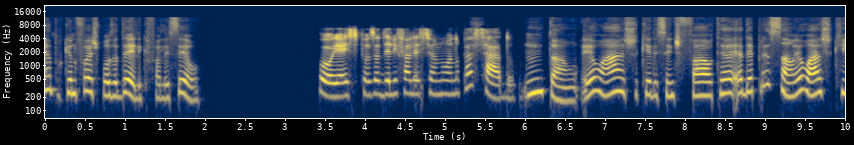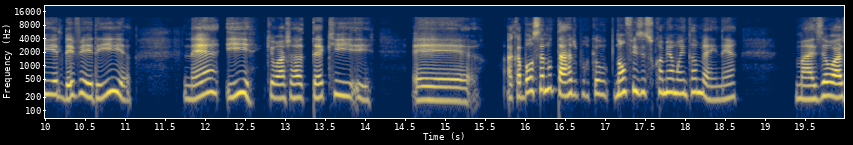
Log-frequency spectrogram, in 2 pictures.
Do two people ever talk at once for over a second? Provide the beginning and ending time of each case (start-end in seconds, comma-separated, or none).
none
